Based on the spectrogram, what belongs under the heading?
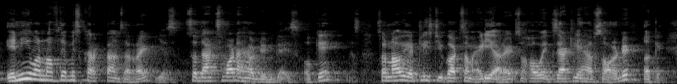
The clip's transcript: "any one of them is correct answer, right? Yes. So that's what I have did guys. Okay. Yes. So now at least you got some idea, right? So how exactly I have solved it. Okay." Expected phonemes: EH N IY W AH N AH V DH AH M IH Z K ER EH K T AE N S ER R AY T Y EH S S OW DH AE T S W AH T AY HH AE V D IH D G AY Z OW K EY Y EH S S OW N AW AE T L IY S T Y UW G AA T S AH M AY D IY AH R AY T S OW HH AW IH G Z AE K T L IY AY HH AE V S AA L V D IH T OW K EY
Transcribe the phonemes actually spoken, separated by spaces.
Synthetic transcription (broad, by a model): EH N IY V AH N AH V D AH M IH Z K ER EH K T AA N S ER R AY T Y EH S S OW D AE T S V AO T AY HH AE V D IH D G AY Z OW K EY Y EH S S OW N AW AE T L IY S T Y UW G AA T S AH M AY D IY AH R AY T S OW HH AW IH G Z AE K T L IY AY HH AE V S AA L D IH T OW K EY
